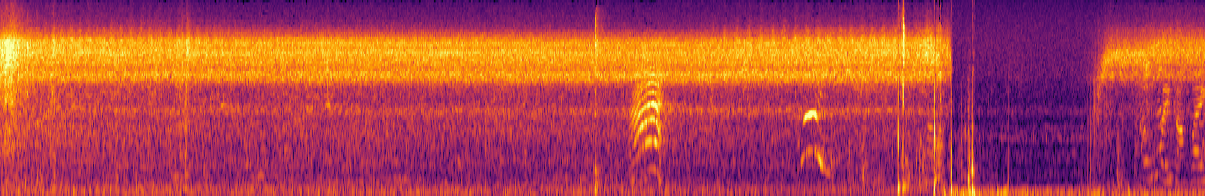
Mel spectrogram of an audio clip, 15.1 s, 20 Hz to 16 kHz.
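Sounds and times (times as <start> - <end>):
high hiss: 0.0 - 11.9, 13.2 - 15.0
low rumble: 11.8 - 15.0.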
